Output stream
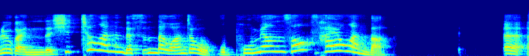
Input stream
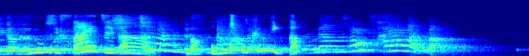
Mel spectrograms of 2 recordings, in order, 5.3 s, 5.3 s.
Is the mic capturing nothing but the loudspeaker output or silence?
No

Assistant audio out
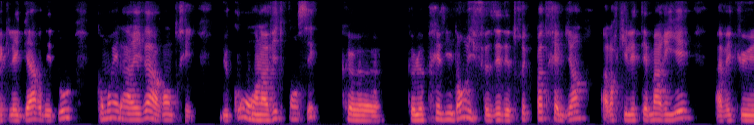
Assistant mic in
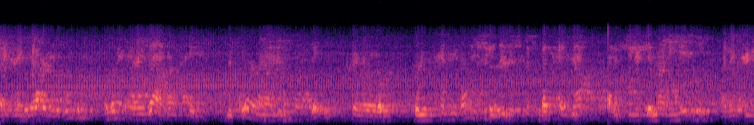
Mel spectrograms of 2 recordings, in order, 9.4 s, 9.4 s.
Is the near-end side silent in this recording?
Yes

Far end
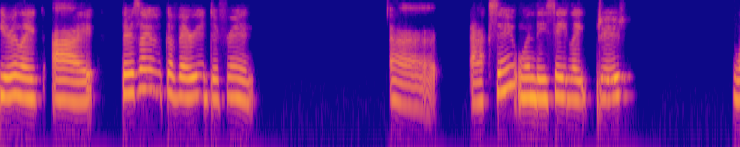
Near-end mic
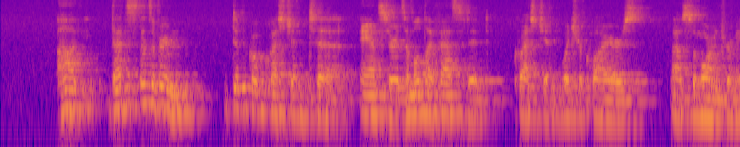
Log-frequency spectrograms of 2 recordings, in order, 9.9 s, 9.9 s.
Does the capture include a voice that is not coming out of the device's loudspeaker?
Yes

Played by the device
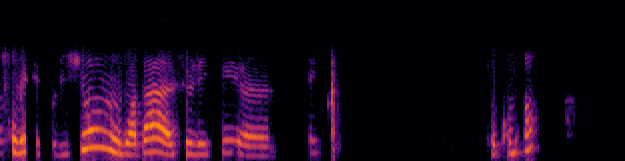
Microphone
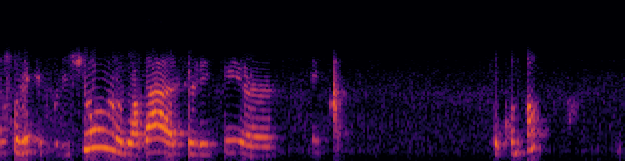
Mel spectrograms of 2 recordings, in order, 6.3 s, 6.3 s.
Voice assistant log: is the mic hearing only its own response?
Yes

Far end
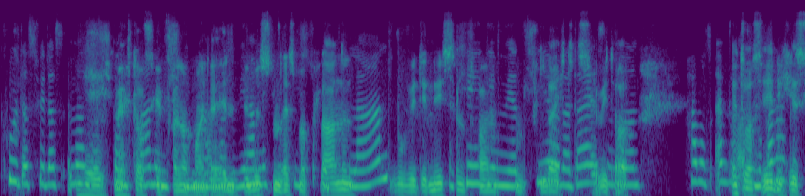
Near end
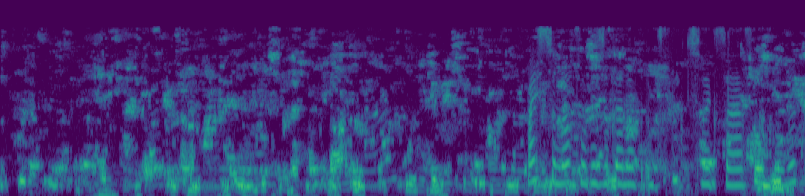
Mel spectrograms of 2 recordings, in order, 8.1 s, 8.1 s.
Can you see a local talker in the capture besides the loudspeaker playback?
Yes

